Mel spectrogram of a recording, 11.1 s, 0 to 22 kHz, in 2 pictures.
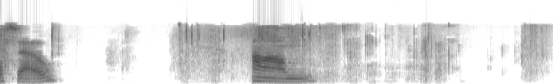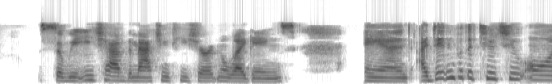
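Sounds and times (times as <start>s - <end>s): plastic bag crinkling: 1.7s - 5.7s
person saying um: 2.6s - 3.2s.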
